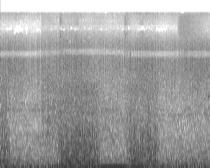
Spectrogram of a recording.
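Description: Flames burst and roar with a whoosh.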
